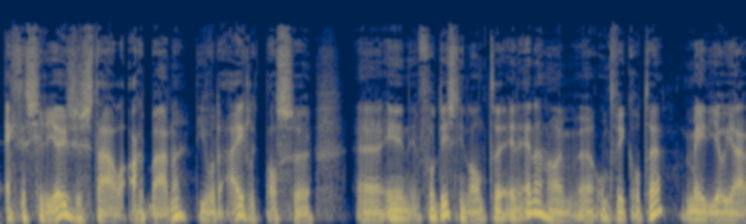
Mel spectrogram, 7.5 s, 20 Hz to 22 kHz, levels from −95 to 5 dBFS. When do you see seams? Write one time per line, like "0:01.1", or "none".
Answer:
none

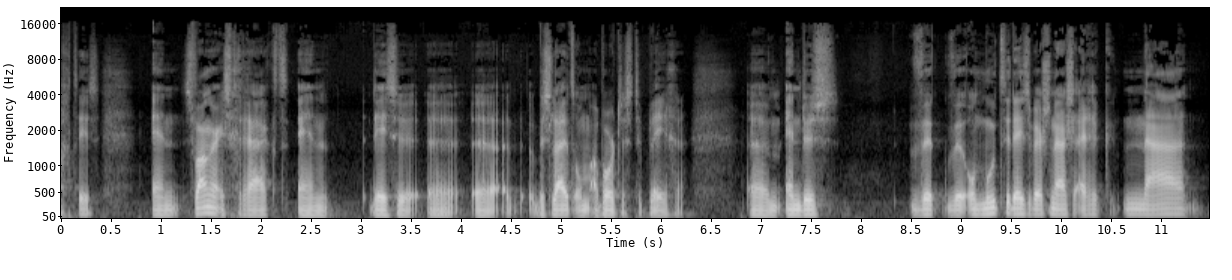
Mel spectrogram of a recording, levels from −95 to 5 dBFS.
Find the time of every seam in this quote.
none

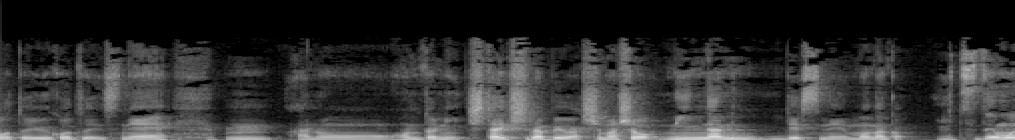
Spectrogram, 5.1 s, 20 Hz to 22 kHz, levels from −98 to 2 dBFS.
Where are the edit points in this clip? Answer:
none

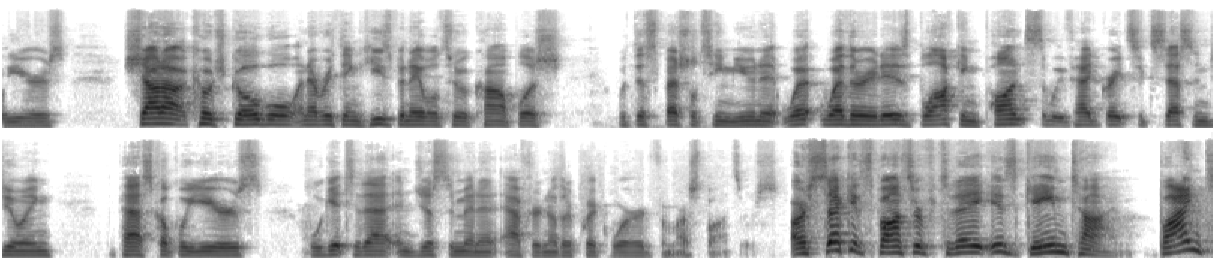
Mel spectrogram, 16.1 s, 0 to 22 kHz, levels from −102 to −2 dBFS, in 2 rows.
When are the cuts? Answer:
0:10.0
0:13.3

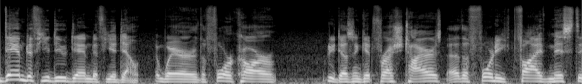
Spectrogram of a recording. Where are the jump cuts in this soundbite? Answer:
0:03.3
0:04.4

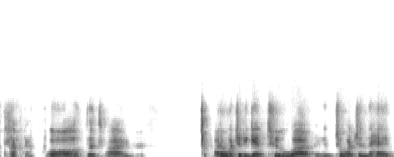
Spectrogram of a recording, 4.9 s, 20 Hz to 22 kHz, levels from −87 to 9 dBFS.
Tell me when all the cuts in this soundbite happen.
0:02.6

